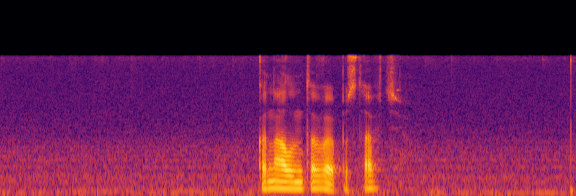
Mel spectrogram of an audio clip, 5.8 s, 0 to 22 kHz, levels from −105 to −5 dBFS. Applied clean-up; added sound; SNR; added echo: none; none; none; none.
